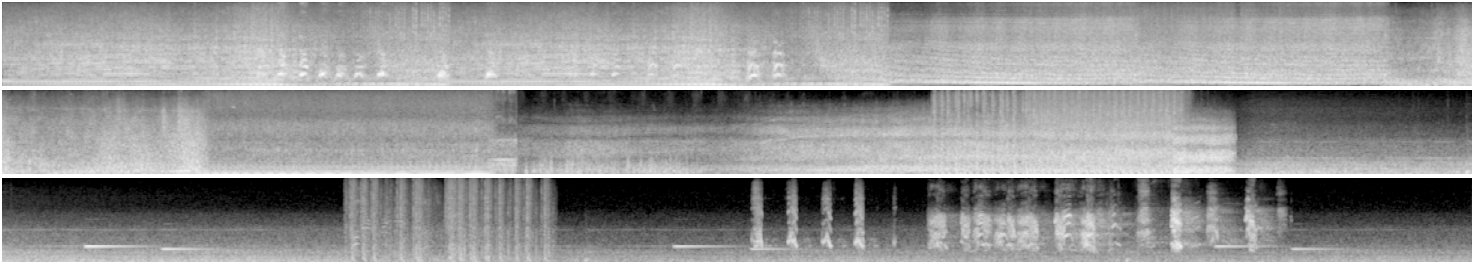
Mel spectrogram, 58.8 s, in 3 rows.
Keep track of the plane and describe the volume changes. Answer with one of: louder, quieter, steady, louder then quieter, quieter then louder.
quieter.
